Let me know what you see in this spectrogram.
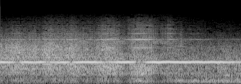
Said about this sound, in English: The third falling star hissed through the rain clouds, enveloped in green vapor, and buried itself not far away on my left in the fields.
